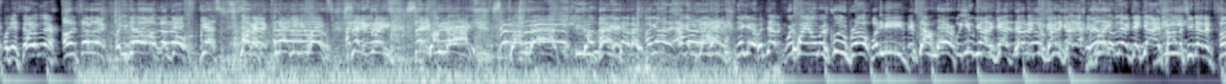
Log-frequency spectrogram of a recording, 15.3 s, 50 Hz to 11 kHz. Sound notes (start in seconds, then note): 2.0 screaming; 3.3 items clattering; 13.0 screaming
